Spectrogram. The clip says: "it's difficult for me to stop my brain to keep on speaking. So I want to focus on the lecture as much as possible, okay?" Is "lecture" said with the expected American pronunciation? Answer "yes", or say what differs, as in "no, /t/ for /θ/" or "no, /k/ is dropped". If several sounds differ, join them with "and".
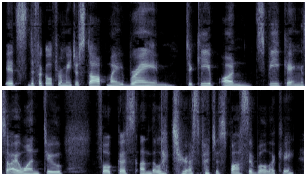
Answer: yes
